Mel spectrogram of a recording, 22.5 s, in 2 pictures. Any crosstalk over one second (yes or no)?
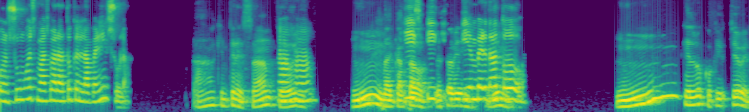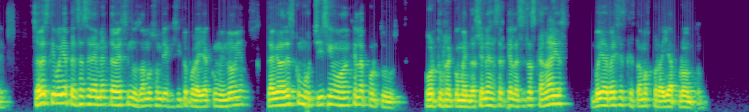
yes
